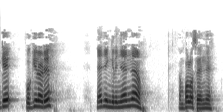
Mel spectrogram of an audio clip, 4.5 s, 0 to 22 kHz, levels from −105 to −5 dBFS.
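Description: A likely low-bitrate MP3 encode, consistent with roughly 32 kbps, runs throughout this speech recording: starved of bits, the encoder removes everything above 8.2 kHz and drops weak frequency components frame by frame, leaving dull, watery, swirling MP3 compression damage and chirpy s sounds.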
